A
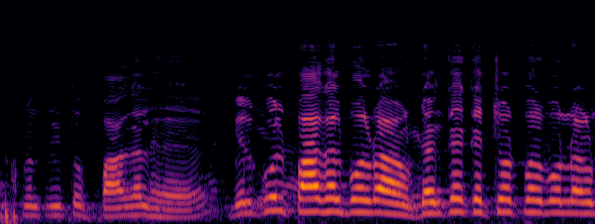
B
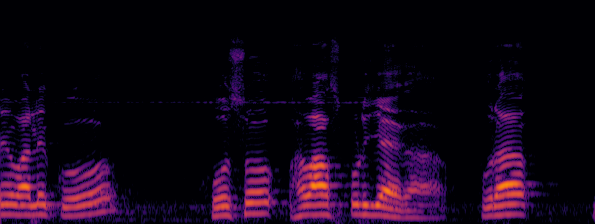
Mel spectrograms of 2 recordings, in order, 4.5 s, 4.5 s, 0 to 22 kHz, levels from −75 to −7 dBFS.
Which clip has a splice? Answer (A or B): A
